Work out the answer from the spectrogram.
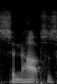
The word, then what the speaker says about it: synopsis: a little, I guess, synopsis of what he does real quick. Yeah. The guy. Big word. You like that? I'm an educator. Okay. It's 3 syllables, dude. Synopsis.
